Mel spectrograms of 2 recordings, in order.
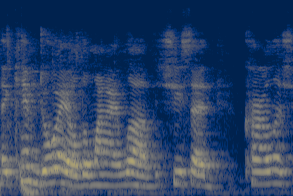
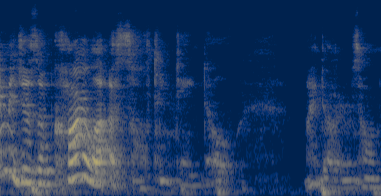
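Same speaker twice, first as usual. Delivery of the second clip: speaking in a whisper. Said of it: "that's why I'm whispering".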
